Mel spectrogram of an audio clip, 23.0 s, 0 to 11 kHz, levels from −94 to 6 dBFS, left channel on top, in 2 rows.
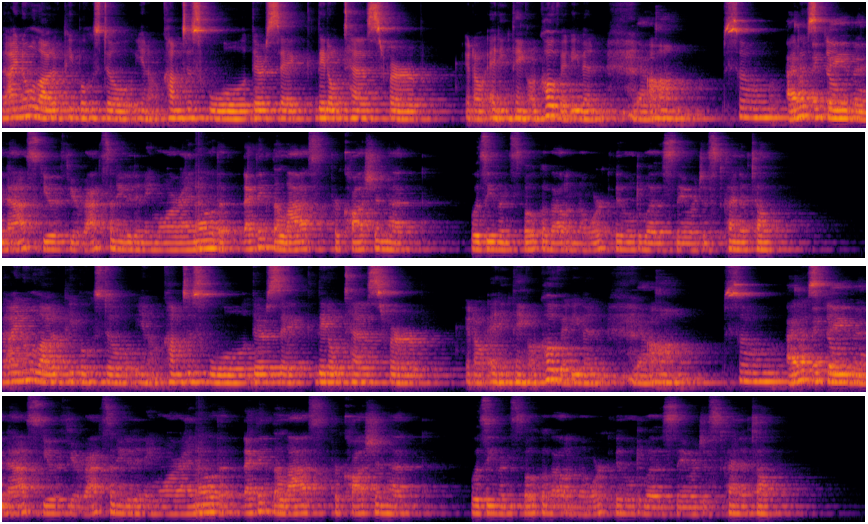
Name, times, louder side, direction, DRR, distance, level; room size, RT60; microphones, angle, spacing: voice 1, 0.0-5.5 6.2-9.1 9.6-11.3, left 2 dB, 65° left, 4 dB, 0.8 m, -26 dB
voice 2, 8.3-8.7 10.5-16.9 17.8-21.7, left 2 dB, 20° left, 1 dB, 0.3 m, -27 dB
7.7 x 2.9 x 5.5 m, 1.3 s
head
